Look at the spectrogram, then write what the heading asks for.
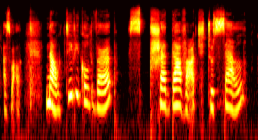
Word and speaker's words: sprzedawać: Now, difficult verb, sprzedawać, to sell. You know that PRZ is pronounced psz, so you need to make the S sound before you say psz.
